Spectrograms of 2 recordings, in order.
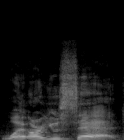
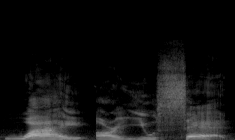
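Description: First: Said in the usual way. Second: Why are you sad drawn out very slowly, why stressed; teacher modelling why are you sad; very slow model question. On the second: Shown as a demonstration. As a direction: spell it out slowly for learners. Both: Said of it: "La question c'est".

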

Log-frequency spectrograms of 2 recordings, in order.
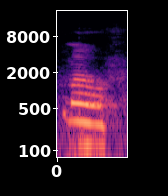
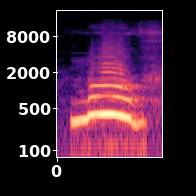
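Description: First: Said in the usual way. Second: Louder, sharper move. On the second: Real, not acted. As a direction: bark it loud. Repeated move getting louder.

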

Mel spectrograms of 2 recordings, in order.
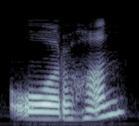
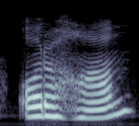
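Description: First: ОРган, slow with stressed start; OR-han, slow, weight up front; stress on first syllable. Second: ОрГАН, slow and loud; or-HAN, slow, weight at the end; stress on last syllable. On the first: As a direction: draw out ОР in орган. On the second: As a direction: stretch ГАН at the end of Орган. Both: Shown as a demonstration. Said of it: "Поставити наголос у вставлених словах".

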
